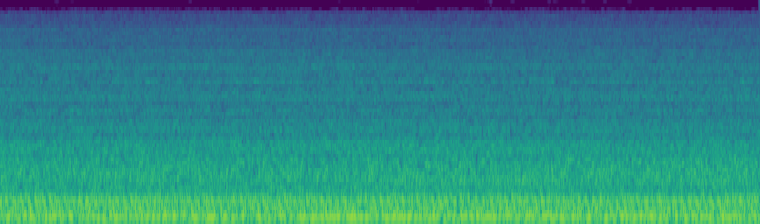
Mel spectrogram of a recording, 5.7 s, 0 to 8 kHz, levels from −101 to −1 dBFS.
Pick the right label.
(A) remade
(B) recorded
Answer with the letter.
B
